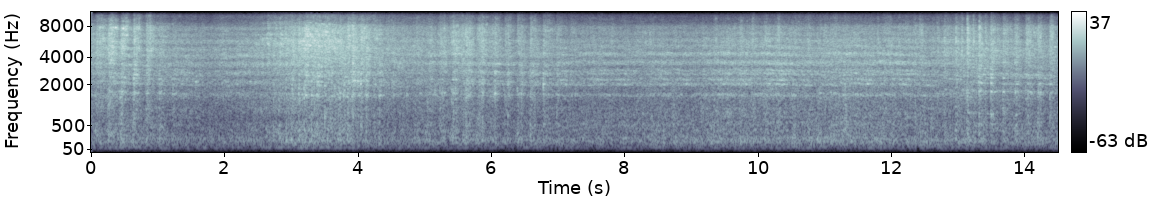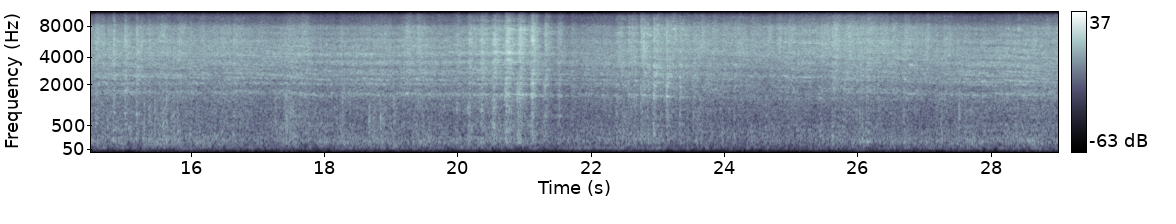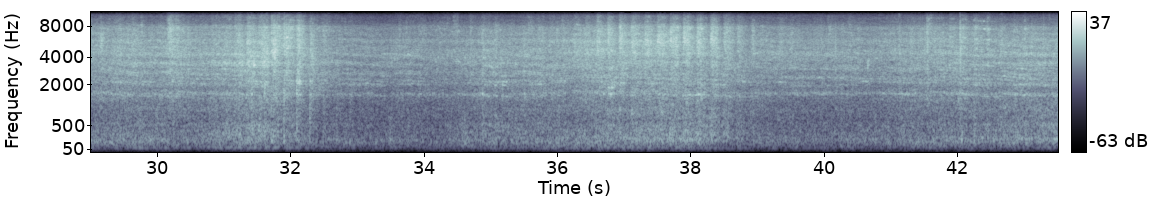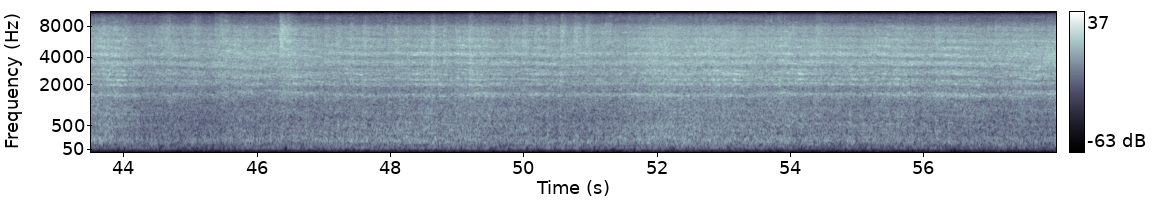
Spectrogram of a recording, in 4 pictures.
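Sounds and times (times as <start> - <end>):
clickety-clack over rail joints: 0.0 - 1.7, 2.4 - 58.0
train wheels rumbling on rails: 0.0 - 58.0.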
